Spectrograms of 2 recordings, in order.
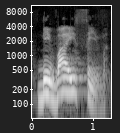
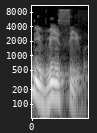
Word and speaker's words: divisive: That then, your second word, divisive, not divisive. Many people say divisive. That is inaccurate in English.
